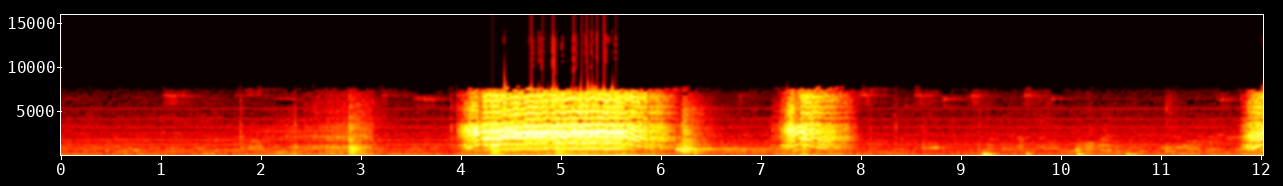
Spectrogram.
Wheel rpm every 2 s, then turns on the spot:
0, 60, 100, 20, 0, 50.
none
